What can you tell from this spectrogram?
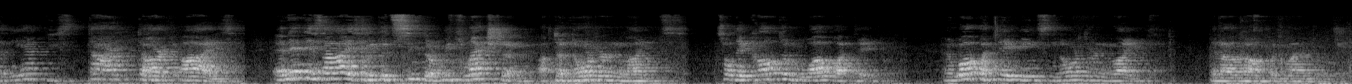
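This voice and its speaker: A man telling a traditional story to a live audience, slow and dramatic with hushed pauses. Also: high voice, slight background noise. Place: large hall with an audience. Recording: echoey hall from far off.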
